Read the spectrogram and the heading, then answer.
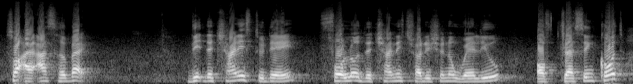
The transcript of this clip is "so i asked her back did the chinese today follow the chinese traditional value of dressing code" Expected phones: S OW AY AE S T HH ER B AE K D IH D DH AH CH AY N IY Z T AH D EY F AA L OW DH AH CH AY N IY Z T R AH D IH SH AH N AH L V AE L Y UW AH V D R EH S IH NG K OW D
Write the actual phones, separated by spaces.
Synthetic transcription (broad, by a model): S OW AY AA S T HH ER B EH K D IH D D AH CH AY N IY S T AH D EY F AA L OW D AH CH AY N IY S T R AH D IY SH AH N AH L W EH L Y UW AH F D R EH S IH NG K OW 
